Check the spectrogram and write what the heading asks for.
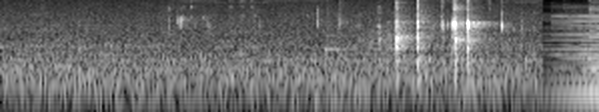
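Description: Cat eating dry kibble from a bowl: faint, irregular crunching, then a cluster of sharper, louder crunches and clicks about three seconds in.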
